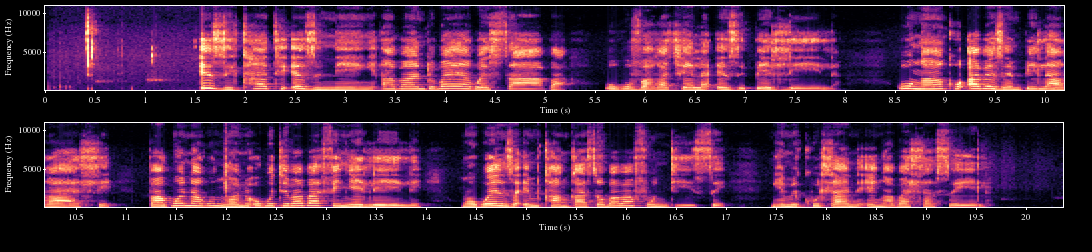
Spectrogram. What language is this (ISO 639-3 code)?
nde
